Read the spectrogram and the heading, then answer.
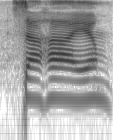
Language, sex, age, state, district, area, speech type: Telugu, female, 18-30, Telangana, Suryapet, urban, read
